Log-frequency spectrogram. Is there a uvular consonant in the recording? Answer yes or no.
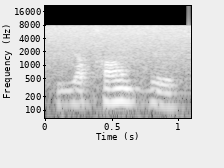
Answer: yes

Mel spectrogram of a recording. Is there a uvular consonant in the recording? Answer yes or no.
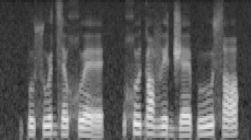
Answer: yes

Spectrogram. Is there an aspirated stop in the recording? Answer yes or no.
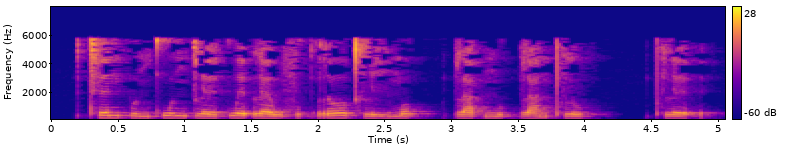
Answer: yes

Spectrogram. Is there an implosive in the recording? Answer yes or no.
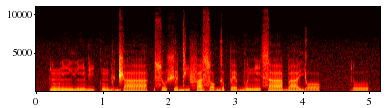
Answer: yes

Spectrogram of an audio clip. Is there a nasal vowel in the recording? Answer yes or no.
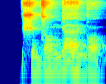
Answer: no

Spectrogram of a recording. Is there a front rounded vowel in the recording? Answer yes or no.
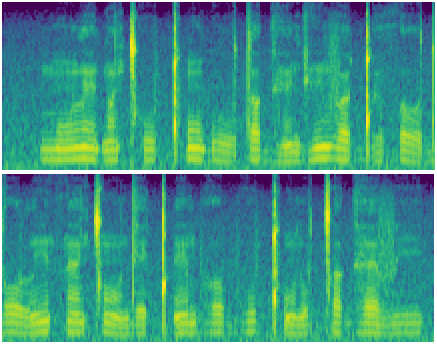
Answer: yes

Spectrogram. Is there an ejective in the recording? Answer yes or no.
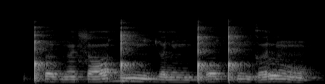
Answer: yes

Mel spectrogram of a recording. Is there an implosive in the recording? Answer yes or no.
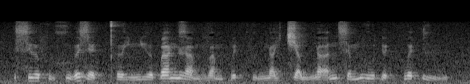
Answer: yes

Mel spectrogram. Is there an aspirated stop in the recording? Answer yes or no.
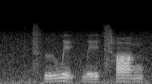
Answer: yes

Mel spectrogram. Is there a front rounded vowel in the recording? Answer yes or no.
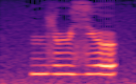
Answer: yes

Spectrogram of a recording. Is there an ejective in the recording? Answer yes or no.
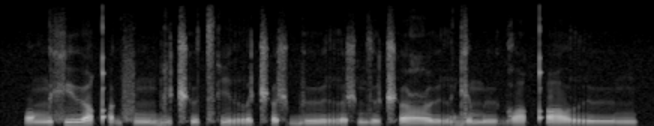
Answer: yes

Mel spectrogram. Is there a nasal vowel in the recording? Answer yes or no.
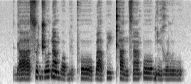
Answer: yes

